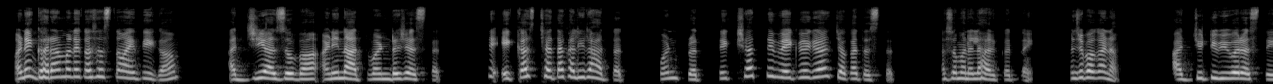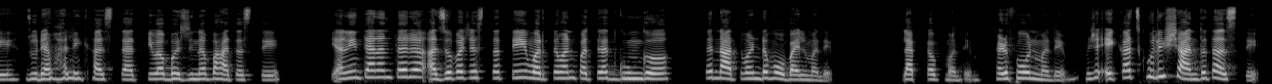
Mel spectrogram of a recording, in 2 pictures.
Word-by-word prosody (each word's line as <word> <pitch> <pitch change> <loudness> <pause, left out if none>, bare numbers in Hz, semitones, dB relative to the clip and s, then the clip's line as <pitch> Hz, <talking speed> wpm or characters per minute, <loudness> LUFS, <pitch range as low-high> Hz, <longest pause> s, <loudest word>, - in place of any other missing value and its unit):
अनेक 345 +7 +4
घरांमध्ये 345 +2 +3
कसं 335 +2 +1
असतं 345 -1 +2
माहिती 280 -3 +1
आहे 255 - -1
का, 215 +5 -4 0.6
आज्जी-आजोबा 250 +2 +3
आणि 260 +3 +1
नातवंड 250 -1 +2
जे 275 - +2
असतात, 245 -1 -2 0.5
ते - - -2
एकाच 340 +8 +1
छताखाली 340 -1 +1
राहतात. 255 -11 -2 0.4
पण 280 +3 -4
प्रत्यक्षात 275 - -3
ते 385 - +1
वेगवेगळ्या 325 +2 +2
जगात 265 -4 -2
असतात, 215 0 -3 0.5
असं 260 +3 -3
म्हणायला 265 -1 0
हरकत 220 -2 -3
नाही. - - -11 0.4
म्हणजे 280 +3 -1
बघा 300 -1 +2
ना - - -3 0.6
आज्जी 235 +5 -3
टीव्हीवर 275 -1 +3
असते 250 -3 -1 0.2
जुन्या 245 -1 0
मालिका 265 0 -4
असतात 235 -1 -2
किंवा 255 0 0
भजनं 245 -1 0
पाहत 230 -4 0
असते 215 -1 -6 0.6
आणि 285 +3 +2
त्यानंतर 330 +1 +3
आजोबा 280 -3 +3
जे 300 - -1
असतात 300 -1 -4
ते 315 +1 +4
वर्तमानपत्रात 285 0 0
गुंग 270 0 0 0.6
तर 305 - 0
नातवंड 270 +1 +2
मोबाईलमध्ये, 225 -8 -1 0.7
लॅपटॉपमध्ये, 230 -2 -4 0.3
हेडफोनमध्ये. 255 -6 0
म्हणजे 255 +4 -7
एकाच 310 +4 +1
खोलीत 365 +2 +1
शांतता 280 -5 +3
असते. 250 +1 -1
270 Hz, 135 wpm, -22 LUFS, 240-305 Hz, 0.7 s, अनेक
